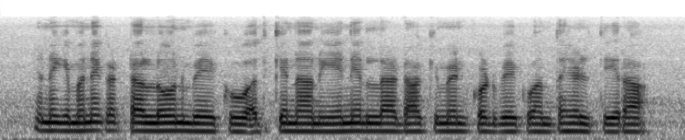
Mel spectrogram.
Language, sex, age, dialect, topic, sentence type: Kannada, male, 18-24, Coastal/Dakshin, banking, question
